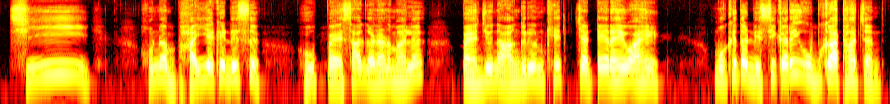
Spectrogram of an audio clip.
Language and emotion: Sindhi, disgusted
